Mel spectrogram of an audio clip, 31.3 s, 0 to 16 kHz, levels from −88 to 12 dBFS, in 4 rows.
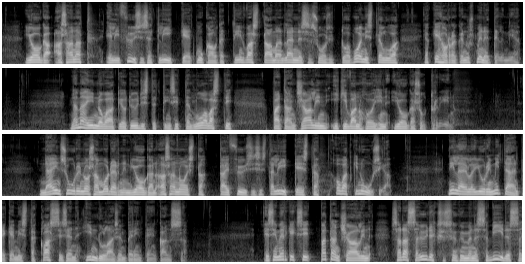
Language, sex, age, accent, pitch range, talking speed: Finnish, male, 60-79, native, 105-135 Hz, 85 wpm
